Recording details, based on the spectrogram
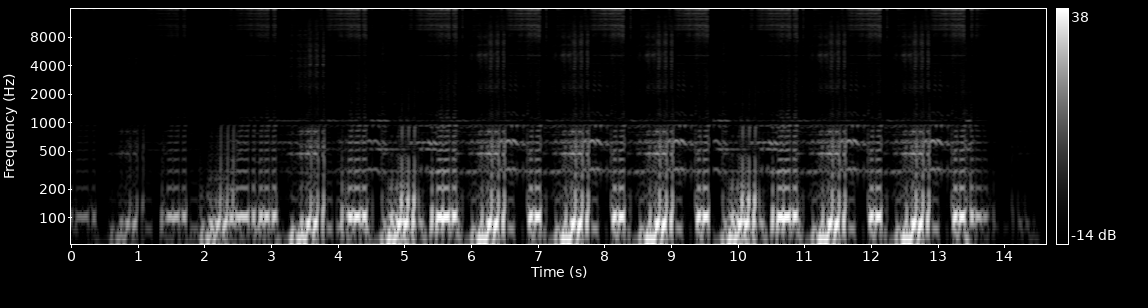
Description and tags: a nightmare of bumblbeezzzz
A sound reminded me of my previous fear of getting stung by a massive bumblebee buzzing 8 yrs old I got stung by it at the end of the day but the sound of it I found terrifying This i cobbled together for very short low frequency loop just enhancing along the way etc etc I am ashamed to say I cant recall the steps to make same on Audition
unreal, synthesised, effects, sound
